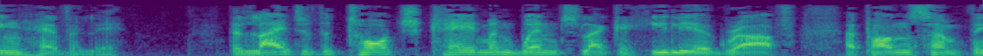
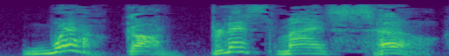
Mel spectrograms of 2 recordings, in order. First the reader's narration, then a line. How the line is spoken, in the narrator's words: cried Lord Emsworth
